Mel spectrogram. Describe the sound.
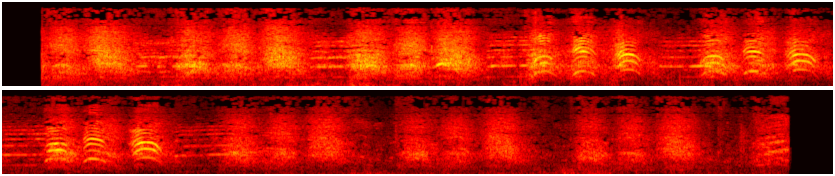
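Protesters outside the NRA convention in Houston, Texas, chanting together as a loud crowd, with many rhythmic shouted bursts rising and falling in a steady cadence.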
